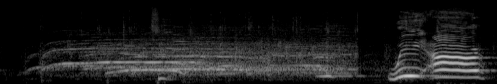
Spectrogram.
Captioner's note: cheers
